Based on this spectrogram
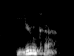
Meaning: A young German noble or squire, especially a member of the aristocratic party in Prussia, stereotyped with narrow-minded militaristic and authoritarian attitudes
- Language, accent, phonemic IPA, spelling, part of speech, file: English, Southern England, /ˈjʊŋkə(ɹ)/, junker, noun, LL-Q1860 (eng)-junker.wav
